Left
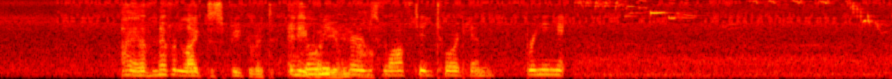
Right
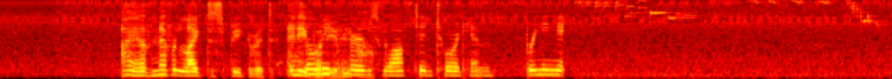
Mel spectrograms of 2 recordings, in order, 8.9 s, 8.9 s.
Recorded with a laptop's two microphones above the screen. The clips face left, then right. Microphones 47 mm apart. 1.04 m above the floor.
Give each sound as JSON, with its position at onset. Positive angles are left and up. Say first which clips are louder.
{"t": 1.2, "sound": "a man speaking", "louder": "right 7 dB", "side_deg": -55}
{"t": 2.9, "sound": "a woman speaking", "louder": "right 6 dB", "side_deg": -50}
{"t": 5.8, "sound": "a bird", "louder": "left 1 dB", "side_deg": 75}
